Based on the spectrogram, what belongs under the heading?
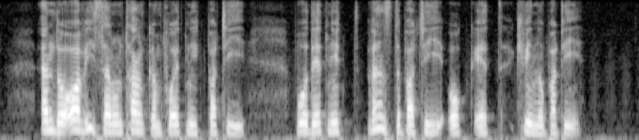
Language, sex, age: Swedish, female, 47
